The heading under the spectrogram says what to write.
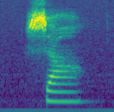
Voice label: "shang1", chinese pinyin

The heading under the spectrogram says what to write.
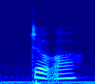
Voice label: "zhe3", chinese pinyin

